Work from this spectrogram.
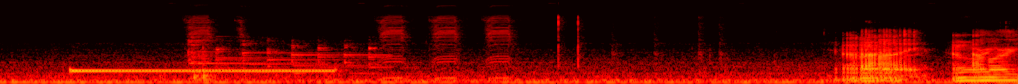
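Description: A Cisco IP phone on a home FreePBX system gives a steady, loud dial tone for about two seconds, followed by a run of short call-progress beeps and tones, with a voice speaking briefly near the end.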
